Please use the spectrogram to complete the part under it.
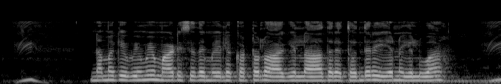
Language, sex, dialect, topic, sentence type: Kannada, female, Central, banking, question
